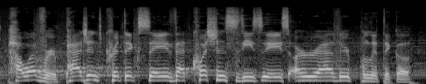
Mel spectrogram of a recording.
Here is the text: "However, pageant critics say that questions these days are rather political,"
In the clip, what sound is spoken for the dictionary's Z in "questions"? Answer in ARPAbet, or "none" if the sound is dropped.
S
